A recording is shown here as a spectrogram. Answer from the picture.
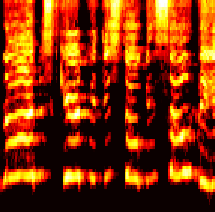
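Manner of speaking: high, loud near-tearful plea; scared, near tears. Retold or imitated. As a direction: beg like you are about to cry. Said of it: "And I almost cry".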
